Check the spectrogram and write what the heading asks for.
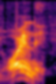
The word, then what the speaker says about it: Euler: Se escreve Euler, mas como é alemão ali, não tenho certeza se é alemão, né? Mas a gente faz a leitura como Euler.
